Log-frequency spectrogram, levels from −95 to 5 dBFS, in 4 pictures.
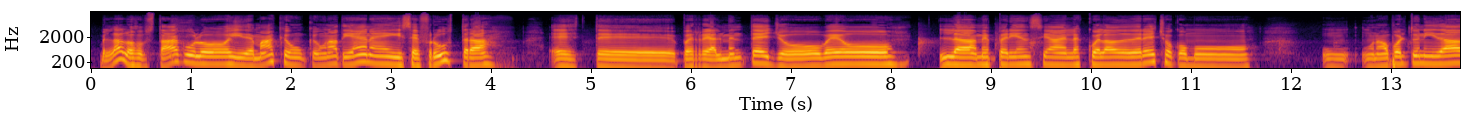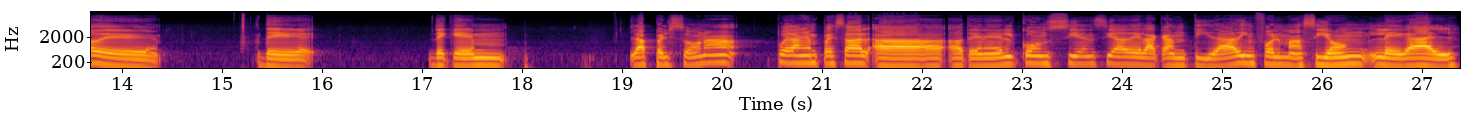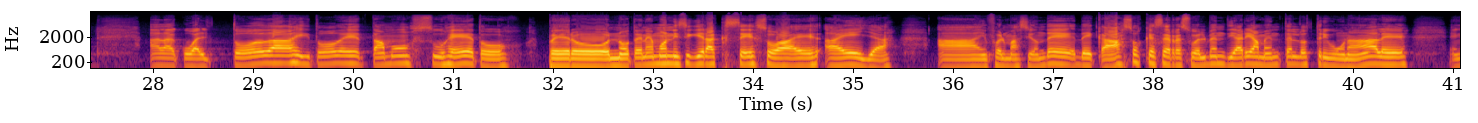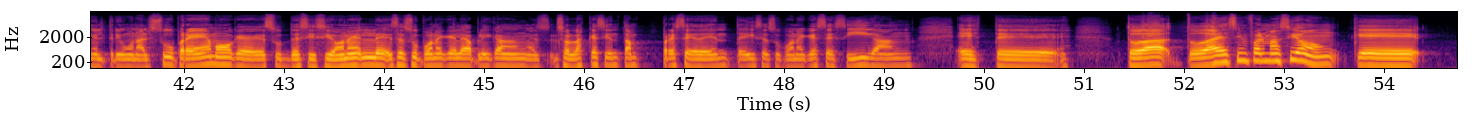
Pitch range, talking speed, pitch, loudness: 140-170 Hz, 120 wpm, 150 Hz, -14 LUFS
